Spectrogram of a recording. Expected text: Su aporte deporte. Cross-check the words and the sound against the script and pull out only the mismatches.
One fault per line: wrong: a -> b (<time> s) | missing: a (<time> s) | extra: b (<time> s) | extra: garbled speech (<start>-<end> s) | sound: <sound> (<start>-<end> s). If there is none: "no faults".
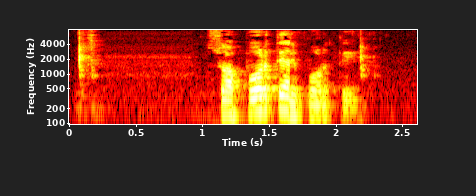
no faults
